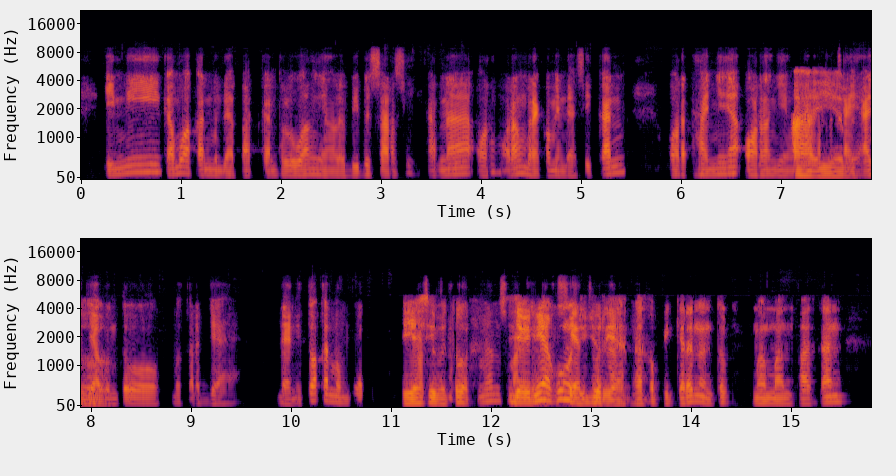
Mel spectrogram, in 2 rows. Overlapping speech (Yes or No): Yes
